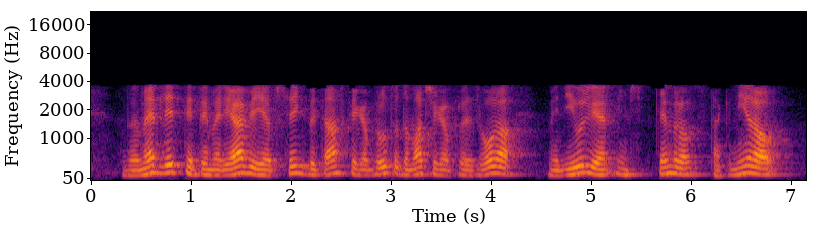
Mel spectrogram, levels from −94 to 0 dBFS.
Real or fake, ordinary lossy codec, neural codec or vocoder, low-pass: fake; MP3, 24 kbps; codec, 16 kHz, 6 kbps, DAC; 3.6 kHz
